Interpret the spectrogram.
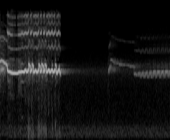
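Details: Black kite agitated at the nest in Kurzeme, Latvia, on a live nest camera. A loud, harsh, warbling call with rich overtones lasts about a second. After a silent gap, a thinner, wavering trill begins and carries on.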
